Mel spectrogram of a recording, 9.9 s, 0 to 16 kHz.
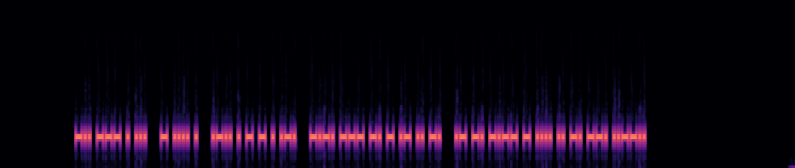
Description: Morse code, heard as a keyed tone, about 42 wpm, 700 Hz. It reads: DOES THE LETTER CONTAIN ANYTHING?
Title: Sentences from Top 1000 Words - Review Part 2 - 45wpm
